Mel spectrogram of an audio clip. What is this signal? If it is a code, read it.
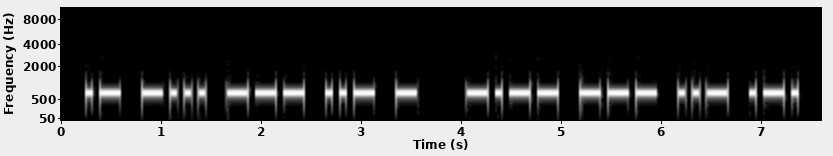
Morse code, heard as a keyed tone, about 17 wpm, 700 Hz. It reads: ABOUT YOUR
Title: Sentences from Top 1000 Words - Review Part 5 - 17wpm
